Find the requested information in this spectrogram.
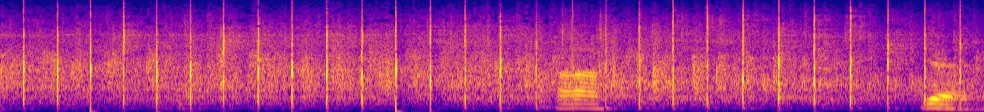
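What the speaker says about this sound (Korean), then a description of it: "우리 한번 성가대원도 수고했는데 박수 한번 하겠습니다" A church congregation claps for the choir in steady unison beats at a brisk, even pace, with a voice briefly singing or speaking partway through.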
